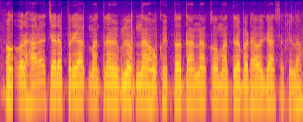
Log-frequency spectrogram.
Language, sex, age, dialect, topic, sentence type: Bhojpuri, male, 18-24, Southern / Standard, agriculture, question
